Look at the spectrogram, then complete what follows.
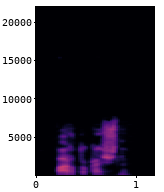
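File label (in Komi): "партукасьны", Komi, male; audio dict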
